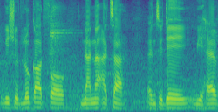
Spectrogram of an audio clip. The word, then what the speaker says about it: Nana: as long as you say it correctly the pronunciation it's nana okay yeah i know good to finally meet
